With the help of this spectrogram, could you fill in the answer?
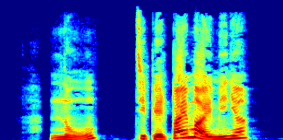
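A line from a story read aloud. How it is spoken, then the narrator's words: Triumphant voice. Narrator (Russian): торжествующим голосом сказала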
